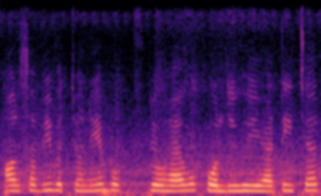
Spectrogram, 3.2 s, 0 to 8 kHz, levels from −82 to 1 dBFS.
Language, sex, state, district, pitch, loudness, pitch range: Hindi, female, Punjab, Pathankot, 235 Hz, -17 LUFS, 225-245 Hz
